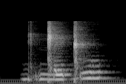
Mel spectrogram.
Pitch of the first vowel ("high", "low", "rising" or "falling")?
low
